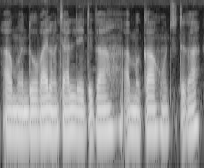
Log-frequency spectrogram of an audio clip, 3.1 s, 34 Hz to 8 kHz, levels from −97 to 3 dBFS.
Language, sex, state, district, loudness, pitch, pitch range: Wancho, male, Arunachal Pradesh, Longding, -18 LUFS, 110 Hz, 105-115 Hz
